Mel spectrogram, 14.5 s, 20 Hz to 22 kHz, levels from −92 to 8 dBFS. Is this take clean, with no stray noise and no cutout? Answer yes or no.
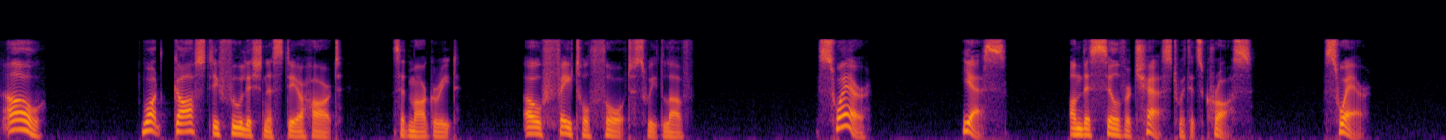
yes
